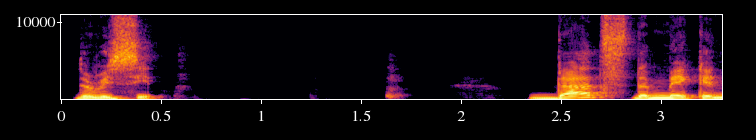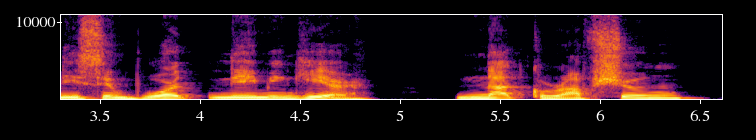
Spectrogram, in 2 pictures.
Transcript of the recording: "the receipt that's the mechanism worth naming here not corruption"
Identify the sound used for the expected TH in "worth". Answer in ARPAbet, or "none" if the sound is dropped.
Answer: T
